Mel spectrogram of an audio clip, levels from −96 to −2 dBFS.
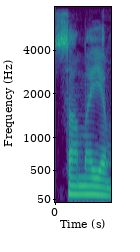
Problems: none marked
